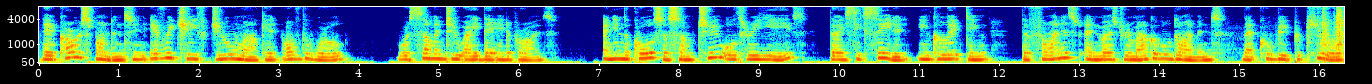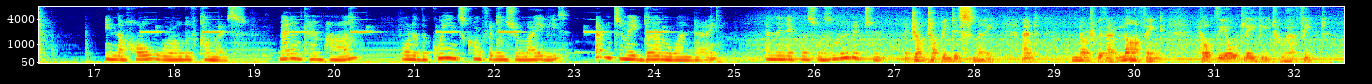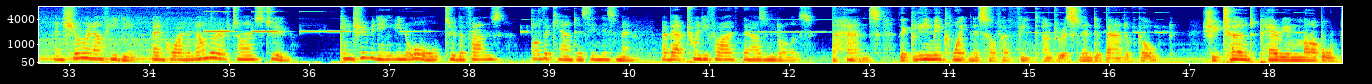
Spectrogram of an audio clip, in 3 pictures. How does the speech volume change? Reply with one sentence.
The volume of the speech stays about the same.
